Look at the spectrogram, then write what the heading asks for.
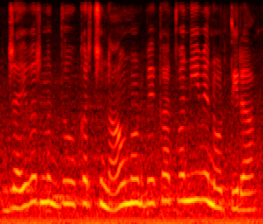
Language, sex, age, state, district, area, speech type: Kannada, female, 18-30, Karnataka, Shimoga, rural, spontaneous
